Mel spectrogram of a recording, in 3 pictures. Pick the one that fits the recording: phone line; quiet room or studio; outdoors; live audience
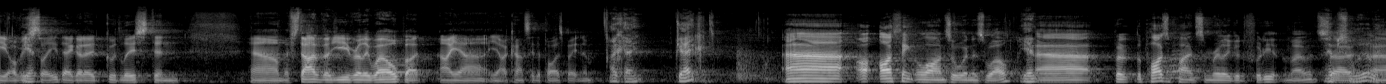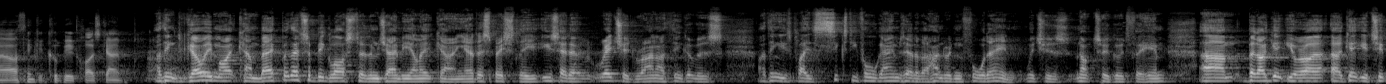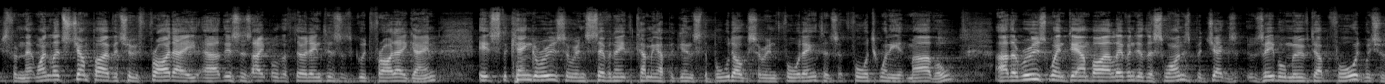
live audience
